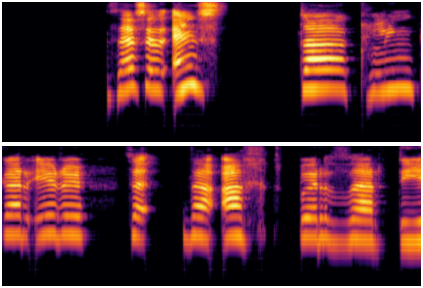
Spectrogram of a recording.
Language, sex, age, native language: Icelandic, male, 12, Icelandic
